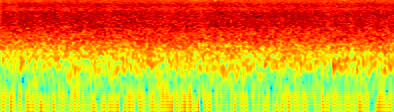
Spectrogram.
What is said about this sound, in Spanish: Frente a ti se despliega la belleza de la quebrada. Observa cómo el agua cristalina fluye con gracia, formando pequeñas cascadas y pozas que te invitan a entrar en ellas. Ahora sumérgete más en el sonido de la quebrada.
